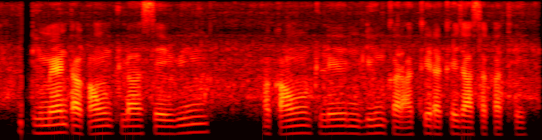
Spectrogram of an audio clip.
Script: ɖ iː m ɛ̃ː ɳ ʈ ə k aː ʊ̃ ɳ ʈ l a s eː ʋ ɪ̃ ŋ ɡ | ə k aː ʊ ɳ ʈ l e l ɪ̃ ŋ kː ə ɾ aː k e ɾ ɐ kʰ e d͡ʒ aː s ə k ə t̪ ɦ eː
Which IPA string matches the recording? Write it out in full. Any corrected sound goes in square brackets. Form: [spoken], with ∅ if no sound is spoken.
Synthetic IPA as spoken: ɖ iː m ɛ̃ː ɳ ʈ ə k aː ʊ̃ ɳ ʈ l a s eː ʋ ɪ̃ ŋ ɡ | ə k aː ʊ ɳ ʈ l e l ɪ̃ ŋ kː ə ɾ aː k e ɾ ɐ kʰ e d͡ʒ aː s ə k ə t̪ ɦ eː

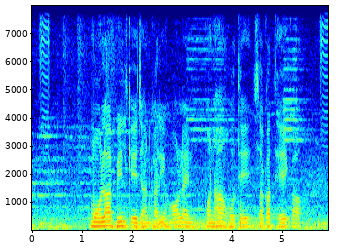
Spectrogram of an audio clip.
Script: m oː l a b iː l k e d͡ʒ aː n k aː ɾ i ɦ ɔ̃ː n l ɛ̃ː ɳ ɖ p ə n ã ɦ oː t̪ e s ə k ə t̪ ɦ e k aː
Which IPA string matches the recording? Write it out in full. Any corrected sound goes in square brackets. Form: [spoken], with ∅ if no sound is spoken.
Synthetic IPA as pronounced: m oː l a b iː l k e d͡ʒ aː n k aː ɾ i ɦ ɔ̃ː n l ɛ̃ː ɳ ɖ p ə n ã ɦ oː t̪ e s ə k ə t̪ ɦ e k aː

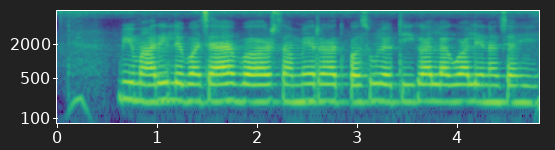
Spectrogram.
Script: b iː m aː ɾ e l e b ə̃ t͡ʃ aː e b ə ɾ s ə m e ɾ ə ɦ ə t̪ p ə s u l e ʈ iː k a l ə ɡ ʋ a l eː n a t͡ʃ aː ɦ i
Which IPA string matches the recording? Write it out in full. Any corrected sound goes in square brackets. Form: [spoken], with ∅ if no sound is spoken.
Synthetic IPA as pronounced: b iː m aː ɾ [i] l e b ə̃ t͡ʃ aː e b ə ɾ s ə m e ɾ ə ɦ ə t̪ p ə s u l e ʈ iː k a l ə ɡ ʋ a l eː n a t͡ʃ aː ɦ i

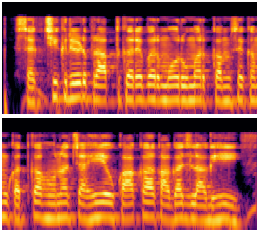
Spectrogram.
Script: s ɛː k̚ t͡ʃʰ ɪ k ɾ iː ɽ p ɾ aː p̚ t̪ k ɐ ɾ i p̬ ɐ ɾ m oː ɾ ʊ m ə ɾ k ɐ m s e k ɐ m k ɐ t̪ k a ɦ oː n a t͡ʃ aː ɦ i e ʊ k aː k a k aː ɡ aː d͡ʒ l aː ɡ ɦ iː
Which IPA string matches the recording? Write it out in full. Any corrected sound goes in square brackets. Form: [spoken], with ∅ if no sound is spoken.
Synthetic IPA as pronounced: s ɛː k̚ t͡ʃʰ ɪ k ɾ iː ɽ p ɾ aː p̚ t̪ k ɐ ɾ [e] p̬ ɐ ɾ m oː ɾ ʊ m ə ɾ k ɐ m s e k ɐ m k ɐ t̪ k a ɦ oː n a t͡ʃ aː ɦ i e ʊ k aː k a k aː ɡ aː d͡ʒ l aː ɡ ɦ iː

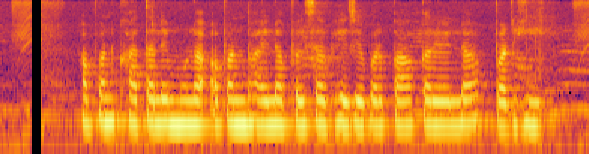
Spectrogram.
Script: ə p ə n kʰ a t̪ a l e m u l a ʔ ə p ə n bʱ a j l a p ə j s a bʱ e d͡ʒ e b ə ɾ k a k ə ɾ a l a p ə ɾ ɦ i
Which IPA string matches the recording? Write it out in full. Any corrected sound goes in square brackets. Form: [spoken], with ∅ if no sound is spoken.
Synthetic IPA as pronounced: ə p ə n kʰ a t̪ a l e m u l a ʔ ə p ə n bʱ a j l a p ə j s a bʱ e d͡ʒ e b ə ɾ k a k ə ɾ [e] l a p ə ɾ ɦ i

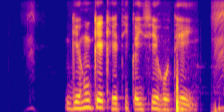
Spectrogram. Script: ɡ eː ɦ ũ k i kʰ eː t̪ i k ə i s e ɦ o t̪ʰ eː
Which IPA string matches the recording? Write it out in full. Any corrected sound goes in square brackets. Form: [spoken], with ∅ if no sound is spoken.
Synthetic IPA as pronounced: ɡ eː ɦ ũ k [e] kʰ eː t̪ i k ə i s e ɦ o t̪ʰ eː

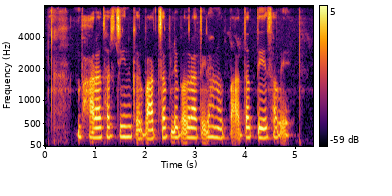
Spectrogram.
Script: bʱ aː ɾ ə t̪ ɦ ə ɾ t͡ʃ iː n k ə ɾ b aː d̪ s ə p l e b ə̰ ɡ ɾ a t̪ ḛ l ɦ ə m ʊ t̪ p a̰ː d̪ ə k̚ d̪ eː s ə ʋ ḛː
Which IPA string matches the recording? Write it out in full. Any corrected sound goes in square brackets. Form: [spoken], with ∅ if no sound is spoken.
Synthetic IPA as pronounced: bʱ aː ɾ ə t̪ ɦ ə ɾ t͡ʃ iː n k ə ɾ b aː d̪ s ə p l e b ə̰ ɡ ɾ a t̪ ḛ l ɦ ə [n] ʊ t̪ p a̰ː d̪ ə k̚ d̪ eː s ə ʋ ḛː

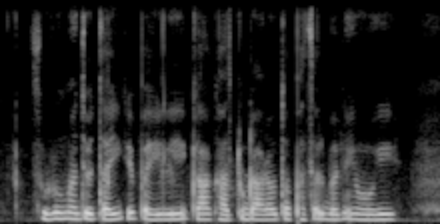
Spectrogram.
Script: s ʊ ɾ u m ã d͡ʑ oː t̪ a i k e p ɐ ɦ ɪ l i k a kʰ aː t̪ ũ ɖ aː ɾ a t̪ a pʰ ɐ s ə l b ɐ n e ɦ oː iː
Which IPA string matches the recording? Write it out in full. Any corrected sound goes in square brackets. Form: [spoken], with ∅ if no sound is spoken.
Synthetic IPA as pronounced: s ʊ ɾ u m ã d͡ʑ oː t̪ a i k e p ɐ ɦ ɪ l i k a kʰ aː t̪ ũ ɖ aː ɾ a t̪ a pʰ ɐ s ə l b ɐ n e ɦ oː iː

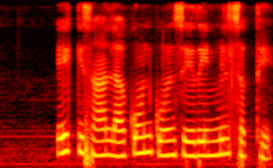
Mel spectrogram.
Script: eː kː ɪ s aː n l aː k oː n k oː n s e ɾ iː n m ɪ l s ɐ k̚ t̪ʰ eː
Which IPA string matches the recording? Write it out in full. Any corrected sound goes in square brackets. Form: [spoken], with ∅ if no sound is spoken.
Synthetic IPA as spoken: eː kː ɪ s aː n l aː k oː n k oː n s e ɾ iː n m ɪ l s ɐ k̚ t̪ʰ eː

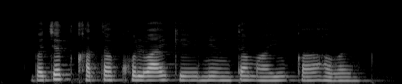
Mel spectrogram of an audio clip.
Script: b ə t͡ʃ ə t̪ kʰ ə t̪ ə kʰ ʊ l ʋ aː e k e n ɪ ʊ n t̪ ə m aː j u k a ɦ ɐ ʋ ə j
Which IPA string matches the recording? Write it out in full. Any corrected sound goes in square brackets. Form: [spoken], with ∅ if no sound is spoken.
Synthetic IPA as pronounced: b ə t͡ʃ ə t̪ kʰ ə t̪ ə kʰ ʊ l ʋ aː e k e n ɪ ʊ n t̪ ə m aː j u k a ɦ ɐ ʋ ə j

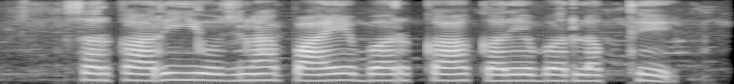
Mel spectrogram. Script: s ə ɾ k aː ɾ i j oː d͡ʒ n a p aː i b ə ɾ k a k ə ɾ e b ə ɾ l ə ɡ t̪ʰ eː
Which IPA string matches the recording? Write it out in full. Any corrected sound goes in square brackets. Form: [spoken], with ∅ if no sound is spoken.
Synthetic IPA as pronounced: s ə ɾ k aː ɾ i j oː d͡ʒ n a p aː [e] b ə ɾ k a k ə ɾ e b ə ɾ l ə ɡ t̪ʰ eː

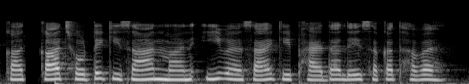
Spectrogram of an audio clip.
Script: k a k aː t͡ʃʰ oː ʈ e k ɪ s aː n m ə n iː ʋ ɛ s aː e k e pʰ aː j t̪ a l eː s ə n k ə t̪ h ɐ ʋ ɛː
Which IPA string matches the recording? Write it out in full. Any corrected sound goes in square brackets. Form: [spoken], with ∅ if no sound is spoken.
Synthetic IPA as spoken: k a k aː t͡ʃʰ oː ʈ e k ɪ s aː n m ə n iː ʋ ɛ s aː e k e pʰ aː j [d̪] a l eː s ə [∅] k ə t̪ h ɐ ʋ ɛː

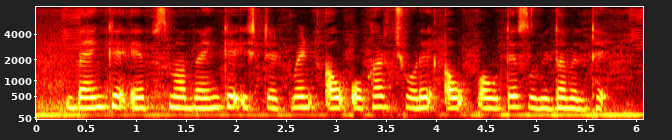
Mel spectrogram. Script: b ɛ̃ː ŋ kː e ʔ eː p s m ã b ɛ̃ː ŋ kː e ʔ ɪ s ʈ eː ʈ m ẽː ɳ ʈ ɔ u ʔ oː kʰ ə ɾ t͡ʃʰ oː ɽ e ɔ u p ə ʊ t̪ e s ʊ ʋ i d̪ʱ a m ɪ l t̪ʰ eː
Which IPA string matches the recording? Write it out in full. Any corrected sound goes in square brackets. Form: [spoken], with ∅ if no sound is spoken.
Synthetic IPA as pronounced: b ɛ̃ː ŋ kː e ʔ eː p s m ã b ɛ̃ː ŋ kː e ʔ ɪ s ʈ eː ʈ m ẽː ɳ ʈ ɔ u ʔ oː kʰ ə ɾ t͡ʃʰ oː ɽ e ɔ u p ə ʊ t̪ e s ʊ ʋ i d̪ʱ a m ɪ l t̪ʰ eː

